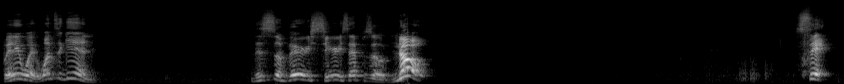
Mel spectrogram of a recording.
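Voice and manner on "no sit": real loud, abrupt order; loud scolding, each word on its own; sharp command. Real, not acted. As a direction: break off and shout one-word commands. Breaks off to give sharp commands.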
